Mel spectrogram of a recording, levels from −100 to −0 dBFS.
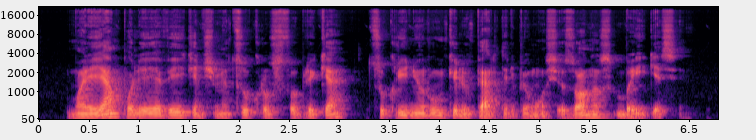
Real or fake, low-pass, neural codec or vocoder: real; 19.8 kHz; none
